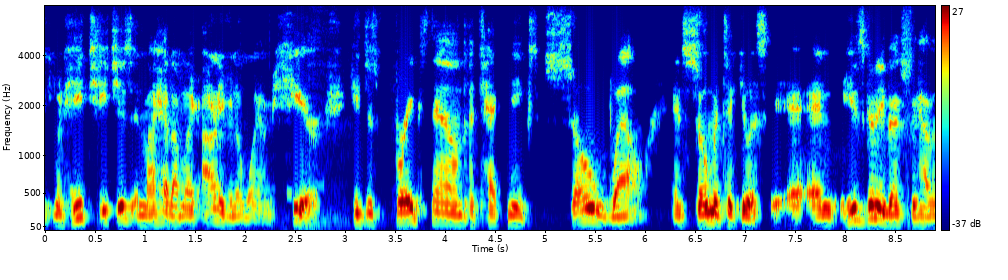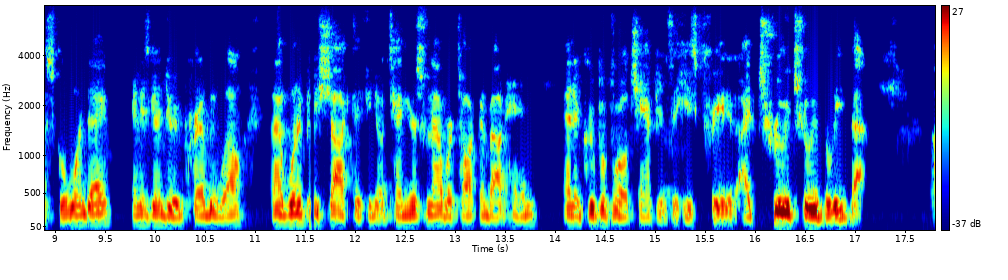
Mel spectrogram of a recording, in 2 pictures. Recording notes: Go transatlantic. Its probably not the best zoom interview ever conducted.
